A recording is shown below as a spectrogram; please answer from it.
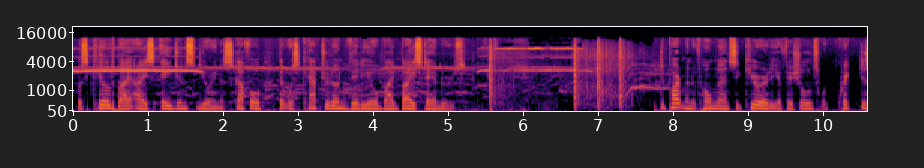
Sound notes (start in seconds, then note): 5.5 screaming; 6.6 gunshots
